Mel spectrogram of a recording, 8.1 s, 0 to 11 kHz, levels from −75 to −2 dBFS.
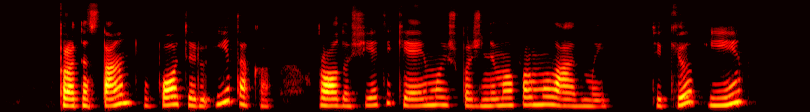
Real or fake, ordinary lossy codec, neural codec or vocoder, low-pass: fake; AAC, 48 kbps; autoencoder, 48 kHz, 128 numbers a frame, DAC-VAE, trained on Japanese speech; 9.9 kHz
